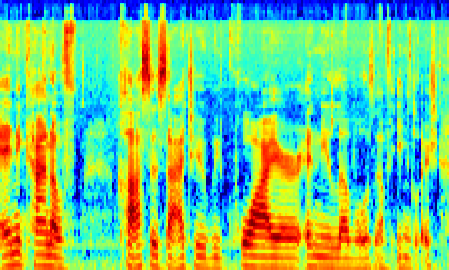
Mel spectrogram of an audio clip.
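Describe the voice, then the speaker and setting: A woman with a Chinese accent speaks with a very deep, low pitch and monotone, flat intonation. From Taiwan. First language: Mandarin Chinese. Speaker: venture investor. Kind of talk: podcast interview.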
